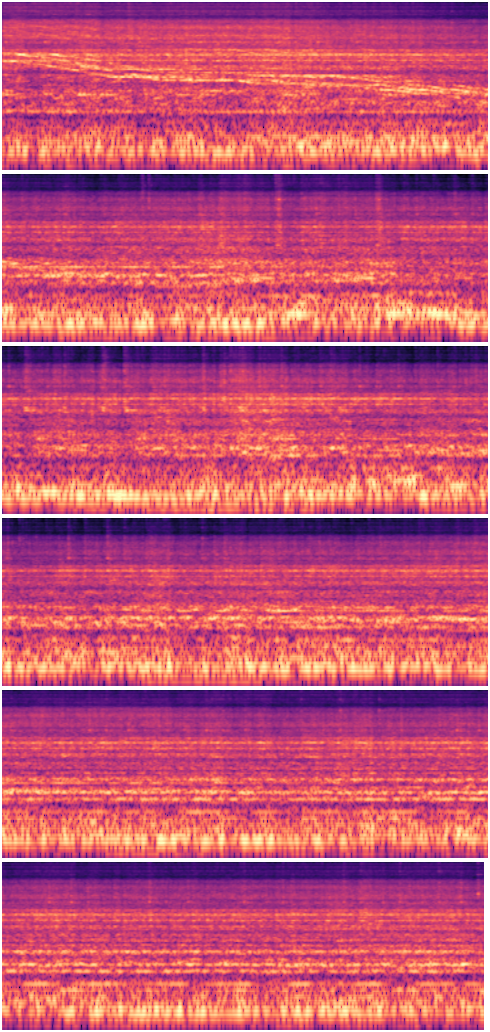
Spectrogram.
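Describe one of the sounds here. Dense electronic music drones and hums loudly through the whole stretch.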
